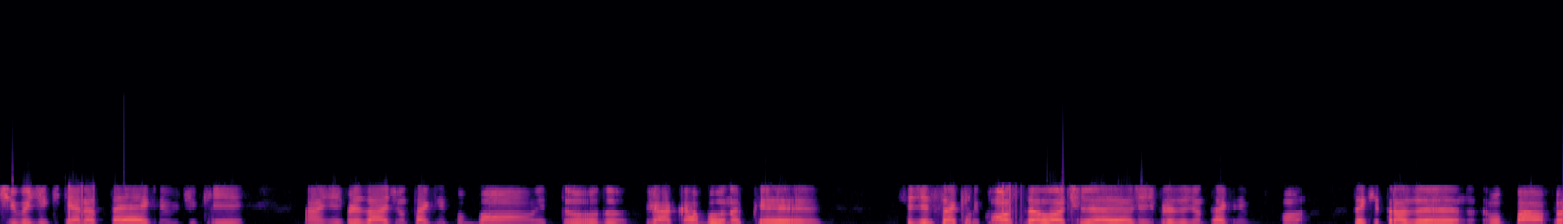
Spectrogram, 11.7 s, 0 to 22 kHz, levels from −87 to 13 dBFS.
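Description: From 0.53 to 0.71 s and again from 7.5 to 7.7 s, bit errors on a digital phone line put bursts of sharp ticks and crackle over the speech, which itself stays intact. Each flipped bit corrupts a single logarithmically coded sample. Hits on the sign or upper bits give the loudest ticks. The density suggests an error rate of roughly 0.4 percent in the first burst and 0.5 percent in the second, all within the narrow G.711 telephone band.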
